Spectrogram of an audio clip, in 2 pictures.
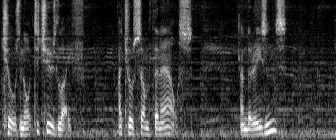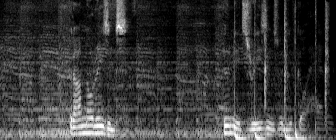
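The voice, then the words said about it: Thick Scottish Edinburgh accent. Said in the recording (Chinese): “苏格兰爱丁堡的口音，超难懂的”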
